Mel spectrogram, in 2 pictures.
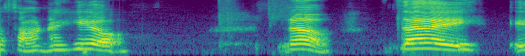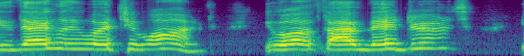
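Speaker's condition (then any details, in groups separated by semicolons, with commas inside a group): Throat cancer radiation damage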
